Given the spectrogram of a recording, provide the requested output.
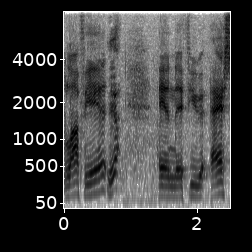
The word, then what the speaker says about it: Lafayette: Um Lefayet, Tennessee instead of Lafayette.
